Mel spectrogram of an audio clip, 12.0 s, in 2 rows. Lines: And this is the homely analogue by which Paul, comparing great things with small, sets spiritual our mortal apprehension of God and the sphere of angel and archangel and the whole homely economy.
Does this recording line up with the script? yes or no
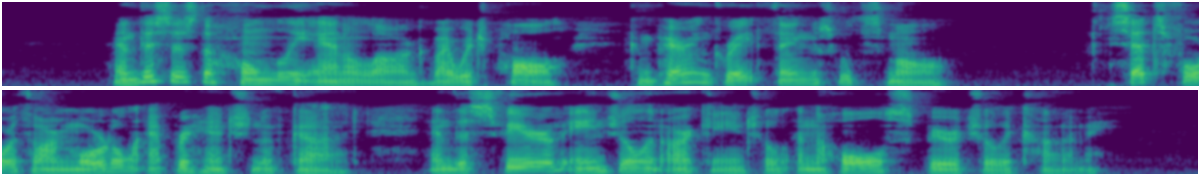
no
